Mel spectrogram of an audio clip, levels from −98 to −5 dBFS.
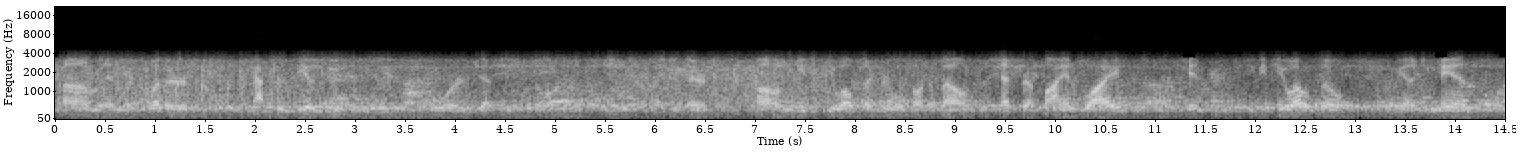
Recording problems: phone-call audio; poor line; nothing above 3.5 kHz
murmuring crowd; loud; throughout; 2 dB below the speech

